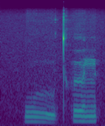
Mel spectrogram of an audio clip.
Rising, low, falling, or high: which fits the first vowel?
low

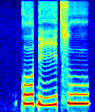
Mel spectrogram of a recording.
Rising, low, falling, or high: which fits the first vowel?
high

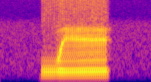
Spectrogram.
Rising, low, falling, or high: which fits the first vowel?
high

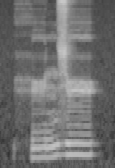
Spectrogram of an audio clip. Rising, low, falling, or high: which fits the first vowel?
low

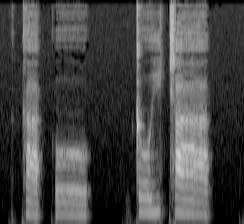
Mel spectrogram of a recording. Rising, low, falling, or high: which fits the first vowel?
low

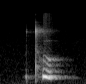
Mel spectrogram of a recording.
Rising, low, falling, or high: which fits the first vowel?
low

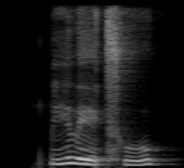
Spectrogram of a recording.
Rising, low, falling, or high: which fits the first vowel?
rising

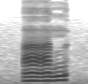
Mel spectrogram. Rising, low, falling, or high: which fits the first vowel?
rising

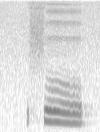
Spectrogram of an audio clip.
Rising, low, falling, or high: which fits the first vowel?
low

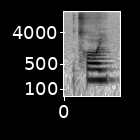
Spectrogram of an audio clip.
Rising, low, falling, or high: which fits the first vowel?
high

